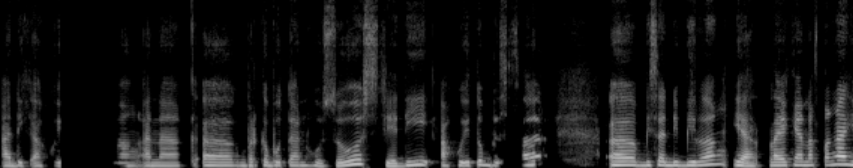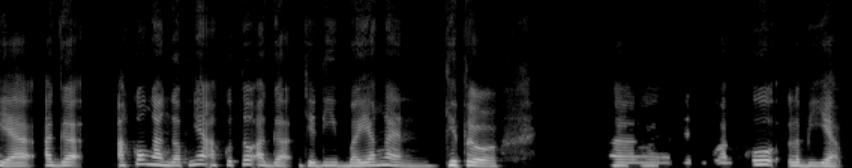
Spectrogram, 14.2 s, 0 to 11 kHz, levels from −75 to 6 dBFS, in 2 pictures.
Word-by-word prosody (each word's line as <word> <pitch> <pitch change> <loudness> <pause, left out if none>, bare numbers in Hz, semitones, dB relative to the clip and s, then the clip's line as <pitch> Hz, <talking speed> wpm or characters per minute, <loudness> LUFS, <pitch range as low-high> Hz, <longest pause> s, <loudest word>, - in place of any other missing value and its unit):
adik 190 0 -2
aku 190 +1 -7
itu - - -9 0.4
memang 185 0 -8
anak, 185 0 -2 0.2
eee, 200 -2 +1
berkebutuhan 205 0 -3
khusus, 195 - 0
jadi 215 +8 +1
aku 200 +1 0
itu 240 +2 -1
besar, 220 +4 -2 0.6
eee, 235 -2 +6
bisa 215 +2 +1
dibilang 215 +7 +2
ya 185 -3 +4
layaknya 220 +2 +3
anak 225 - -18
tengah 265 +2 +5
ya, 190 -2 +2
agak 210 -1 +1 0.2
aku 250 +7 0
nganggepnya 235 +3 +1
aku 230 0 -5
tuh 280 - 0
agak 195 -4 0
jadi 195 +1 -2
bayangan, 190 -4 0
gitu. 200 -7 +4 0.9
Eee, 195 -1 -2 0.2
dan - - -10
ibu - - -24
aku 190 +8 -5 0.3
lebih 190 -2 0
ya, - - 0
205 Hz, 150 wpm, -23 LUFS, 190-225 Hz, 0.9 s, eee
